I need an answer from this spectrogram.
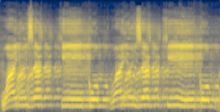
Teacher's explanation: kafnya bertasydid, kemudian setelah kaf ada ya, itu panjang ya.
